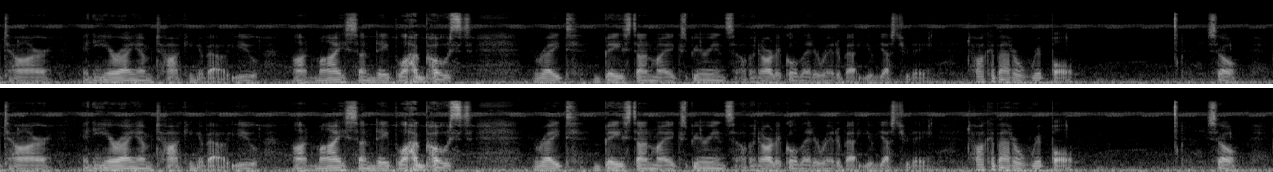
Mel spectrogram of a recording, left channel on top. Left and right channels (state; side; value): quieter; left; 4.6 dB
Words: and here I am talking about you on my Sunday blog post, right? Based on my experience of an article that I read about you yesterday. Talk about a ripple. So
